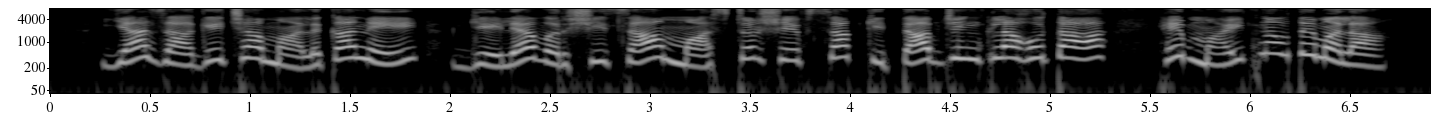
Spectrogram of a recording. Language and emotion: Marathi, surprised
